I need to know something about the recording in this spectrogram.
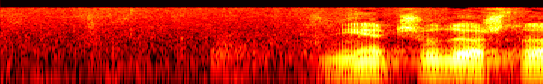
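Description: A middle-aged man speaks into a microphone.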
